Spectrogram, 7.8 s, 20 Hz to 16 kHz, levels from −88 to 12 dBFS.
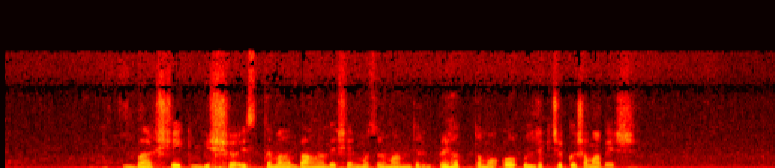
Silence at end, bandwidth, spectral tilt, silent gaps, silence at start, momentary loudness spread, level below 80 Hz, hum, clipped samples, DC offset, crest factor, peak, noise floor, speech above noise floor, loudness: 1.25 s; 11.5 kHz; -5.5 dB/octave; none; 0.9 s; 6 LU; -44 dBFS; 50 Hz at -40 dBFS; under 0.1%; under 0.1%; 18 dB; -8 dBFS; -54 dBFS; 30 dB; -25 LUFS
